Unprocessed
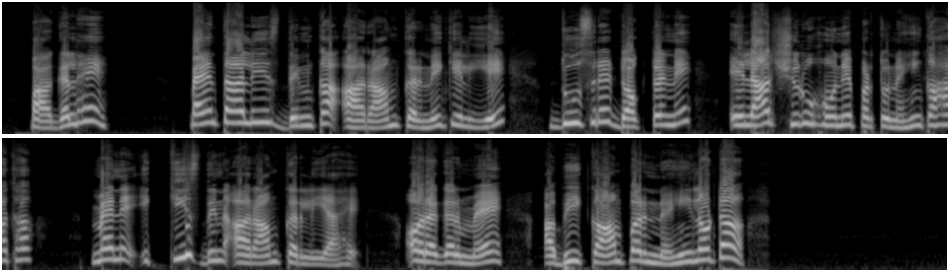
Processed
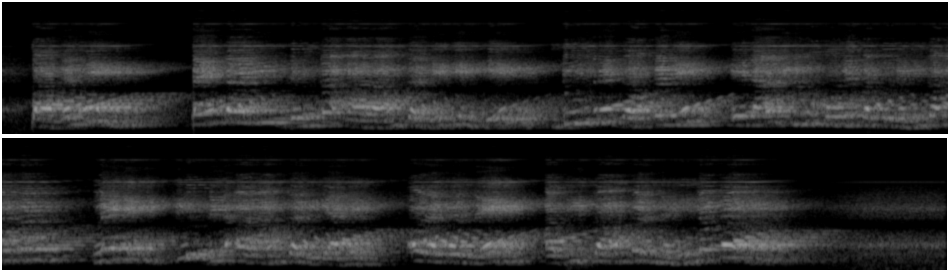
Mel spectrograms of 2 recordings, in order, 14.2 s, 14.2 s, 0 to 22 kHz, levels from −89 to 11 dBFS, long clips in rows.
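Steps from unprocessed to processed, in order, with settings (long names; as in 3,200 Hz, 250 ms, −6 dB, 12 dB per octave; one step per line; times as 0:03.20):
samples sorted by size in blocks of 8 samples
rectangular room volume 130 cubic metres, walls mixed, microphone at 5.2 metres
reversed playback
downward compressor 10 to 1, threshold −26 dBFS, peak gain reduction 28.5 dB
reversed playback
pair of resonant band-passes 1,400 Hz, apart 1.7 octaves
spectral tilt +1.5 dB per octave
notch filter 1,500 Hz, Q 8.4
echo with shifted repeats 85 ms, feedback 40%, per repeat +110 Hz, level −10 dB
upward compression, threshold −39 dBFS
level −2 dB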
